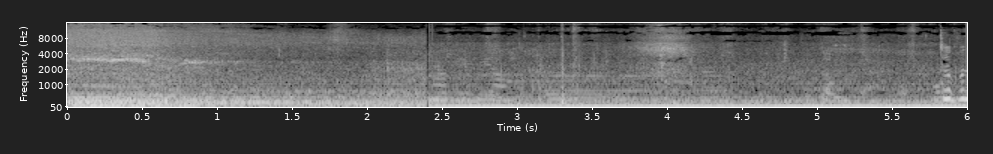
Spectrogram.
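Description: A bus engine running close by: a steady low drone that shifts lower and evens out about two and a half seconds in.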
